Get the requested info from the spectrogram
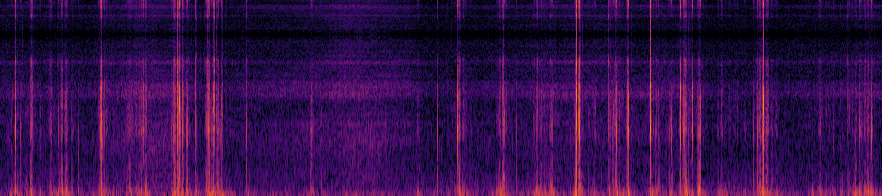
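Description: Footsteps crunching on sand, with knocks and rubbing from a body-worn camera as its wearer walks: irregular thuds, with a quieter stretch of soft hiss near the middle.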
